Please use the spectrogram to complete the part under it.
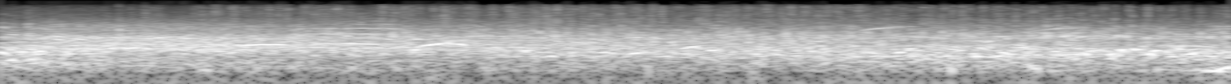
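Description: Sustained applause from the audience at a Hindi comedy poetry show (hasya kavi sammelan), a dense steady clapping wash of many hands with crowd murmur mixed in, loud and continuous for the whole stretch.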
